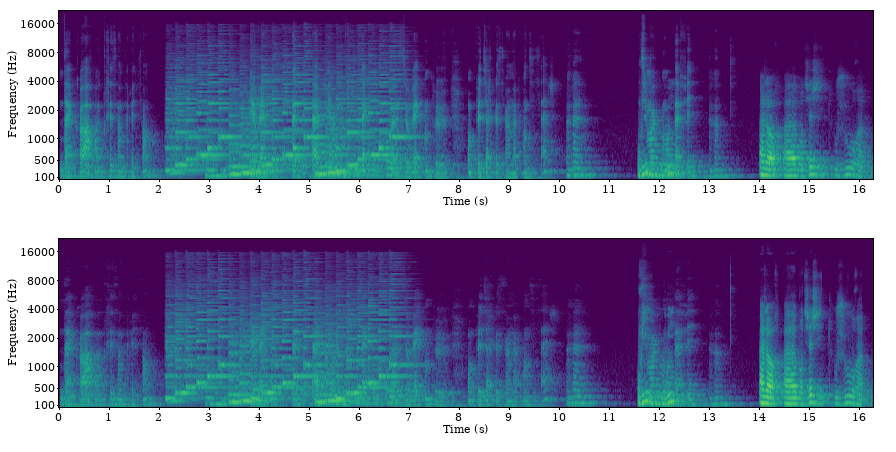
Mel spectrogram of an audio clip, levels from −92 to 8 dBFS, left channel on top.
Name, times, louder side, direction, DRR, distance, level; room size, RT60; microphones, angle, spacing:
voice 1, 0.0-1.8 2.9-3.3 3.8-9.8 10.1-10.6 11.6-12.6 13.0-13.2, left 2 dB, 90° left, 7 dB, 0.8 m, -34 dB
sound 1, 2.1-7.1, equal, 25° right, 3.0 m, -27 dB
voice 2, 11.6-12.3 14.0-16.1, right 3 dB, 50° right, 13 dB, 0.5 m, -23 dB
9.9 x 5.4 x 3.5 m, 1.1 s
head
